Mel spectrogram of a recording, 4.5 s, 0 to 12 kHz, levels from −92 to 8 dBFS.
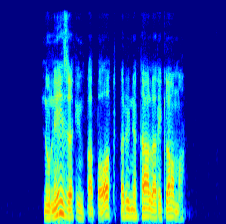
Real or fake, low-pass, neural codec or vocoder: fake; 9.9 kHz; vocoder, 22.05 kHz, 80 mel bands, WaveNeXt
